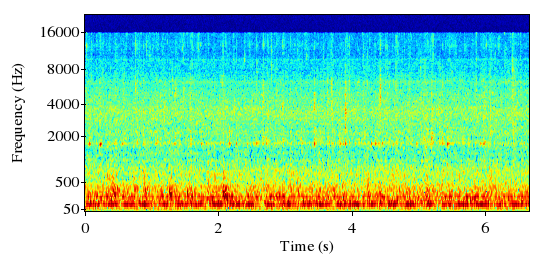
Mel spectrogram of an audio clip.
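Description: Steady rain falling, with scattered faint drip ticks and a low steady hum underneath.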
